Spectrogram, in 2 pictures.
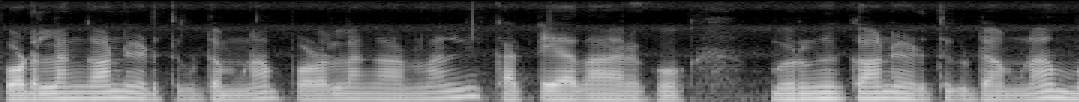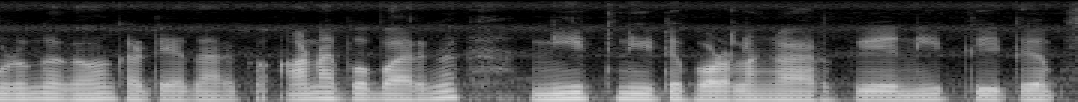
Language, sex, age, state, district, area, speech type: Tamil, male, 18-30, Tamil Nadu, Thanjavur, urban, spontaneous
